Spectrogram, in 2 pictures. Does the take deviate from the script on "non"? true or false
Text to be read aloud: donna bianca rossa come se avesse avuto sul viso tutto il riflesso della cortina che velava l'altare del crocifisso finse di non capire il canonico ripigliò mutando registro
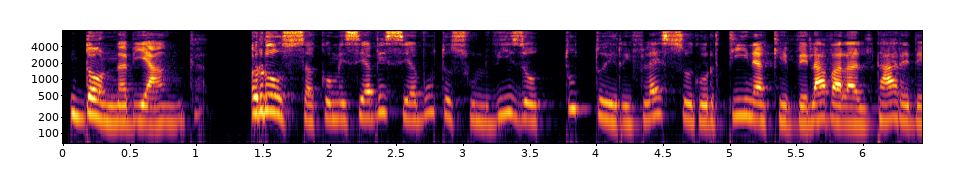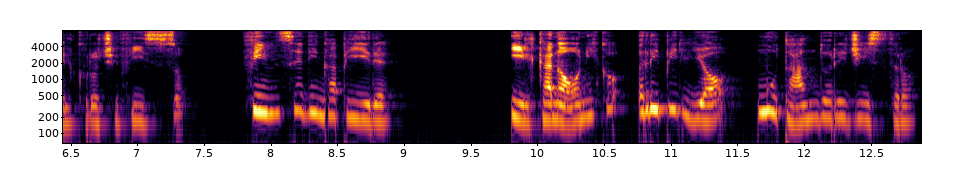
true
